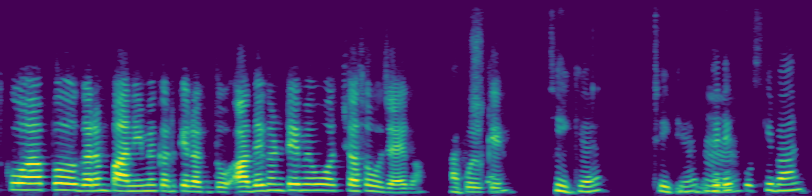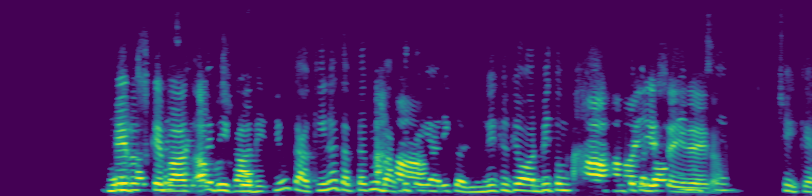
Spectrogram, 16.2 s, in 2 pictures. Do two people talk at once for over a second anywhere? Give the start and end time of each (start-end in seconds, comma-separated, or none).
9.2-10.7, 13.9-15.3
